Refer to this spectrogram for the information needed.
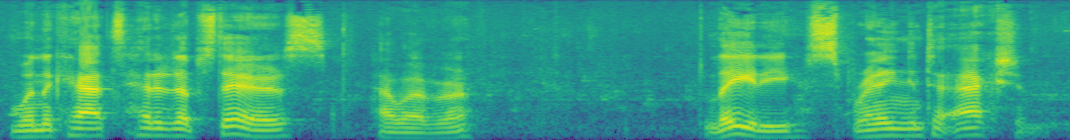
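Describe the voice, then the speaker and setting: A man's voice: mid-range voice, a little slow, fairly bright tone. A man reading a children's story aloud and chatting patiently with a child, explaining as he goes. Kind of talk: read-aloud storytelling with casual asides to a child.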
